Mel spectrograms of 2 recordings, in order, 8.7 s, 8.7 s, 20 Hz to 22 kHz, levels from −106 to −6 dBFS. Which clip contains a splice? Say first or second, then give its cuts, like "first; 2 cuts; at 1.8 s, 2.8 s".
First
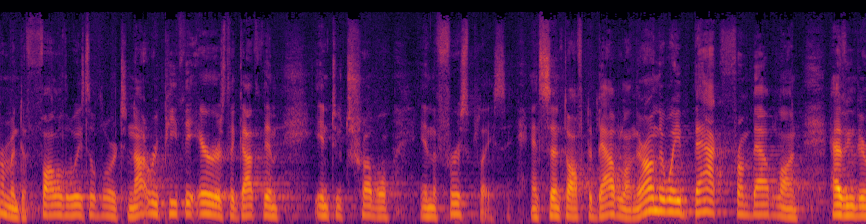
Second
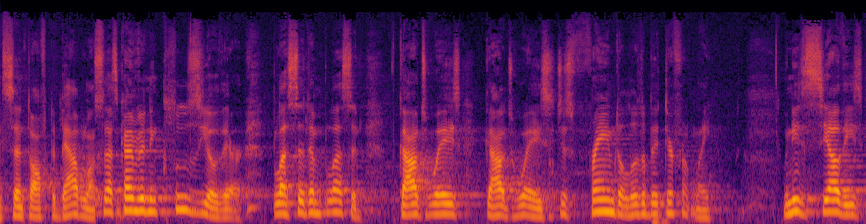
second; 1 cut; at 0.9 s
